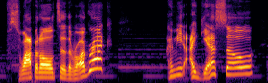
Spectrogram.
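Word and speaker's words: Rograkh: Yeah, it is pronounced Rograk.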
